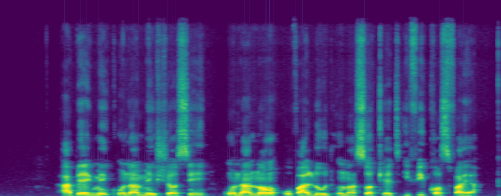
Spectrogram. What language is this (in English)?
Nigerian Pidgin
